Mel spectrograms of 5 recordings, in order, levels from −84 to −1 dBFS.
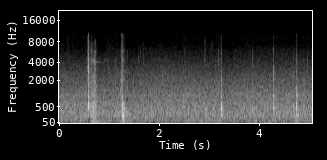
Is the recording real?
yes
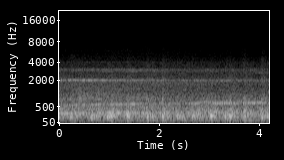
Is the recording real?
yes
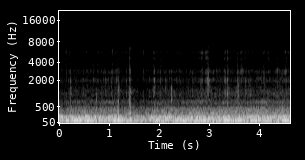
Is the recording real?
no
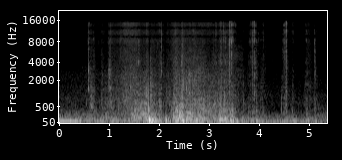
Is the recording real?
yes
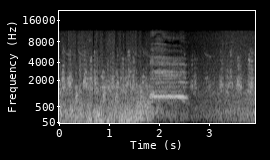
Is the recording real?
no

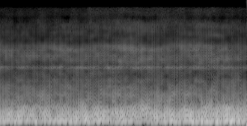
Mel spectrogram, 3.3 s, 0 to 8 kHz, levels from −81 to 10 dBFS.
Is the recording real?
no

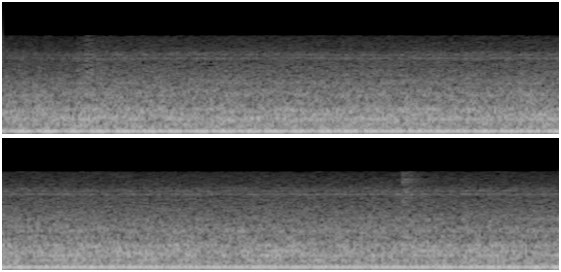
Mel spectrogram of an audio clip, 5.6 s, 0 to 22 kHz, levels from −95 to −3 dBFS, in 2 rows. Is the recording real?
yes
